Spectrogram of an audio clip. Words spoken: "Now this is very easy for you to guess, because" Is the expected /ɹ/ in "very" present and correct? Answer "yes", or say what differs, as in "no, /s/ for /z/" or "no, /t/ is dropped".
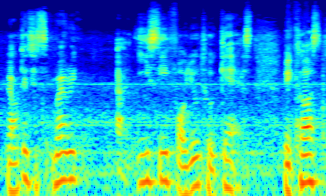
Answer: yes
